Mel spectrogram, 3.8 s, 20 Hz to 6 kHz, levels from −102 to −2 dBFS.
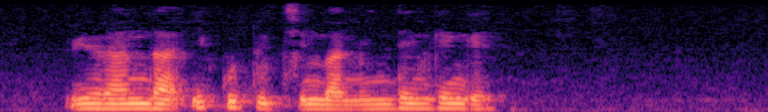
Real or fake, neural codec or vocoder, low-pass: real; none; 5.4 kHz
